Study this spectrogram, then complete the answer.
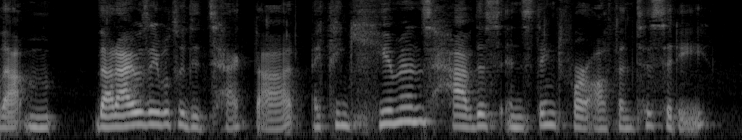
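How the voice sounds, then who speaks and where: Here a woman talks with a non-native accent and vocal fry. The recording is very clean, with a silent background. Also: hardly any pauses. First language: not English. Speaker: podcast host. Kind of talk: podcast interview. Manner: animated.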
